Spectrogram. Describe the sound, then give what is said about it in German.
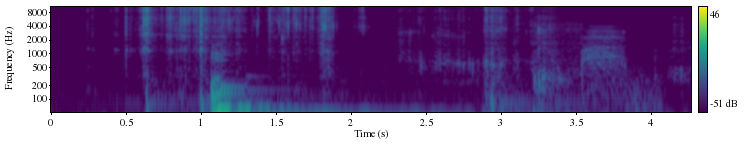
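Teeth bite into a Knoppers wafer bar with a sharp, crisp crackle of wafer, followed by a few softer crunching chews that fade out, with no talking. “Also, Achtung, Brot. ich beiß jetzt von meinem Knoppers.”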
